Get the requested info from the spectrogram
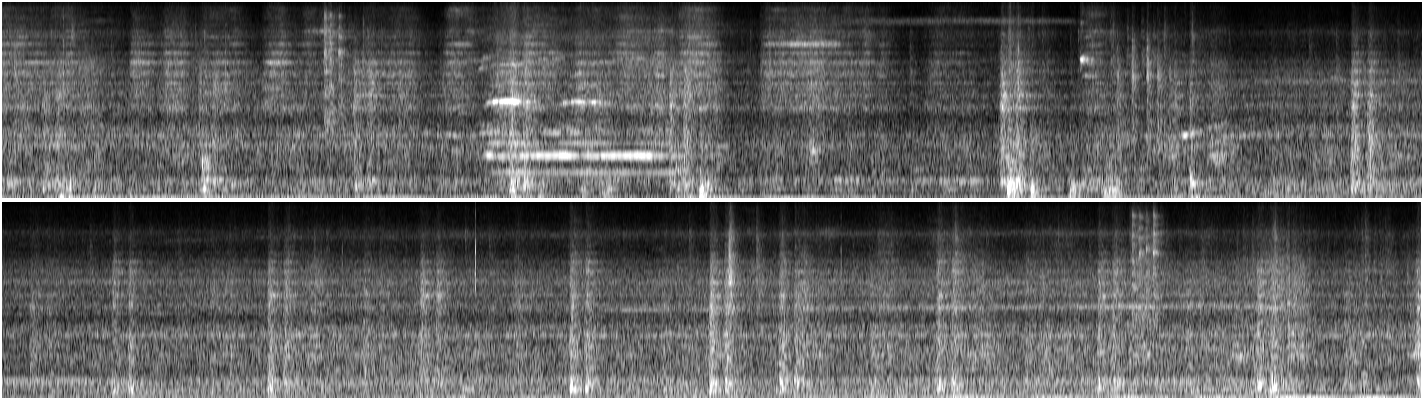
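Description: Diesel railcar running along the track, its engine sounding under the steady rumble of wheels on rail, with irregular clicks and knocks as the wheels cross rail joints. A brief pitched tone sounds about five seconds in.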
